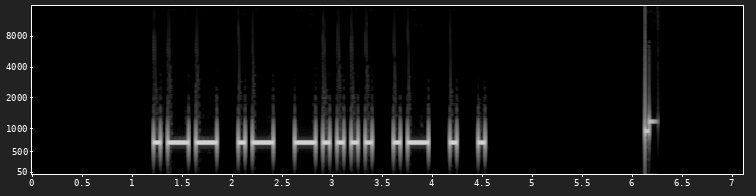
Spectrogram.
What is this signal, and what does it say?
Morse code, heard as a keyed tone, about 17 wpm, 700 Hz. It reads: WA6AEE
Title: K1USN SST QSO Practice - 17wpm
